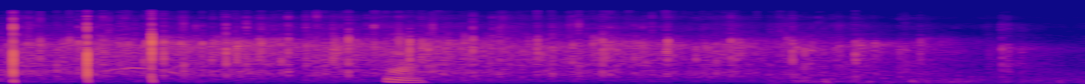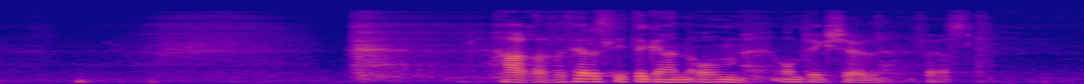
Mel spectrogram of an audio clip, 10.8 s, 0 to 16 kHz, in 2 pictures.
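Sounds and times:
audience applause: 0:00.0 - 0:05.2
speech: 0:01.9 - 0:02.3, 0:08.0 - 0:10.5.

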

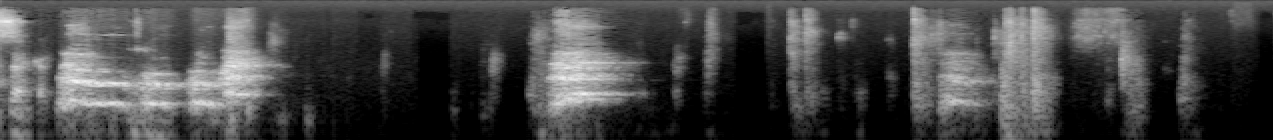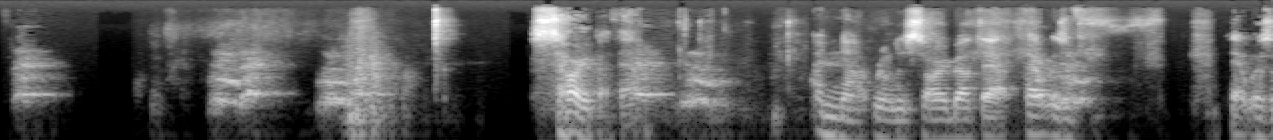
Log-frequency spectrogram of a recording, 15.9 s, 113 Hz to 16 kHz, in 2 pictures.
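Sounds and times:
speech: 0:00.0 - 0:01.3, 0:11.4 - 0:12.1, 0:13.0 - 0:14.9, 0:15.6 - 0:15.9
dogs barking: 0:00.2 - 0:01.9, 0:03.3 - 0:04.3, 0:05.7 - 0:06.4, 0:08.0 - 0:08.4, 0:09.2 - 0:10.5, 0:11.8 - 0:12.7, 0:14.4 - 0:15.0.

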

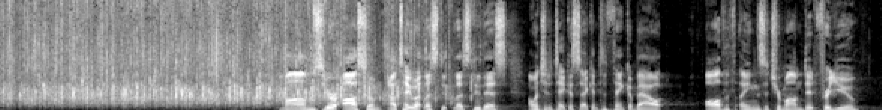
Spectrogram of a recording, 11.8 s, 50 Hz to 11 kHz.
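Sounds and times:
audience applause for moms: 0:00.0 - 0:06.5
speech: 0:03.7 - 0:11.6.

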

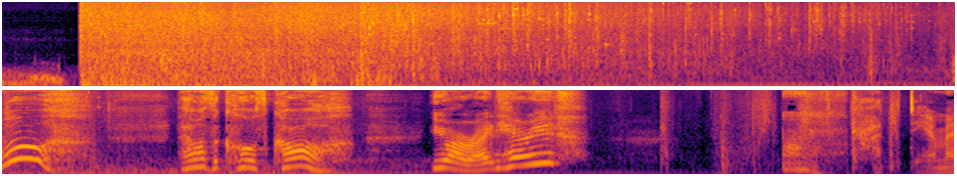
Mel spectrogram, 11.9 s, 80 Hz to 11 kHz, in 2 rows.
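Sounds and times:
loud explosion: 0:00.5 - 0:04.4
roaring rumble of debris: 0:00.5 - 0:06.9
speech: 0:07.1 - 0:09.6, 0:10.8 - 0:11.2.

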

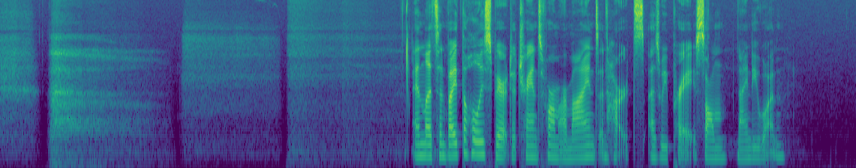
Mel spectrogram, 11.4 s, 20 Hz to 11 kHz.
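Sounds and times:
slow deep breathing during a guided prayer: 0:00.0 - 0:05.4
speech: 0:05.5 - 0:10.6.

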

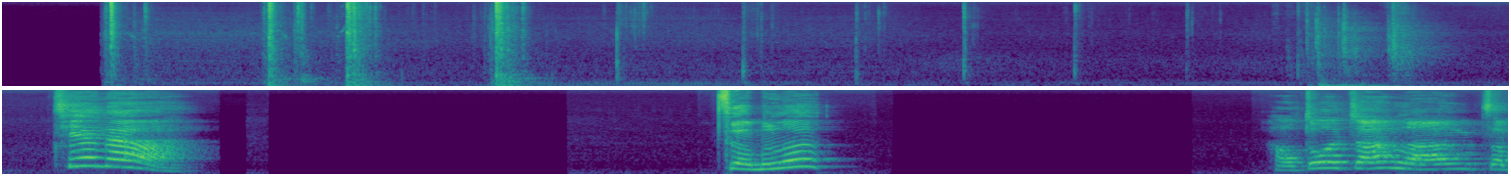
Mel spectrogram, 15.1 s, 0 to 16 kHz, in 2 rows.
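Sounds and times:
door lock clicking: 0:00.5 - 0:02.8, 0:06.4 - 0:07.4
door rattling: 0:00.5 - 0:07.8
speech: 0:07.8 - 0:08.5, 0:11.2 - 0:11.8, 0:13.9 - 0:15.0.

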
